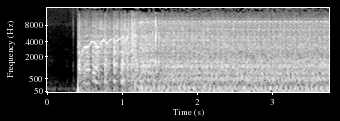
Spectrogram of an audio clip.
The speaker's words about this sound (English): There's that click. That's, that's the five nine, the mechanically injected from the very first Ram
